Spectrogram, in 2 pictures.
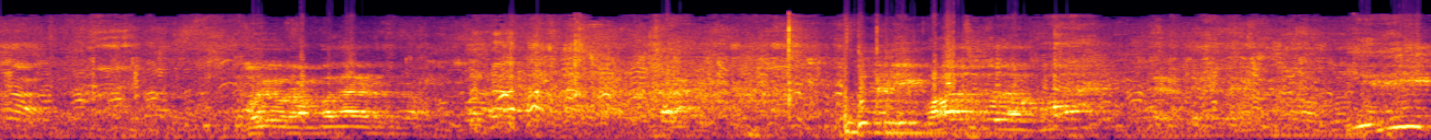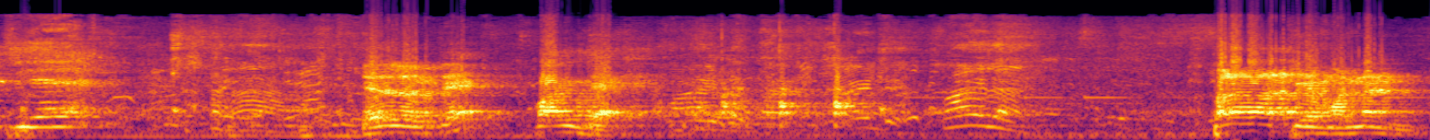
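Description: A young man speaks loudly and theatrically through a microphone and loudspeakers.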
